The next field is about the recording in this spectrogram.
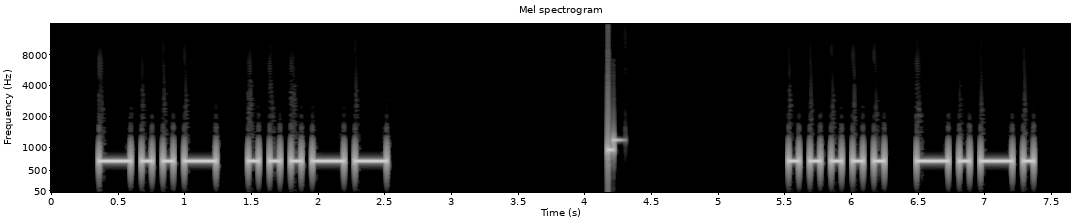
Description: Morse code, heard as a keyed tone, about 15 wpm, 700 Hz. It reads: X 3 5 C
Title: Single-Letter Single-Number 15wpm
